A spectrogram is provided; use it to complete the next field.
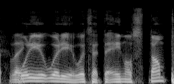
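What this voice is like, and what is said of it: Put-on New York accent. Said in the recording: “But you do it with more of the New York accent.”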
